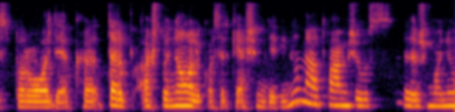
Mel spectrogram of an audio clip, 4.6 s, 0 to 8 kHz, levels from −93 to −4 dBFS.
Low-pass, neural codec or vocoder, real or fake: 7.2 kHz; none; real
